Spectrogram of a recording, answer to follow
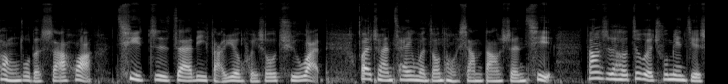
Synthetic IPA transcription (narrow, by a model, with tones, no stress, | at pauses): ɑ˥˧ŋt͡swɔ˥˩d̪ə˩ʂa˥xwa̰˥˩t͡ɕʰi˥˧ʈ͡ʂɻ̩˥˧t͡sa˥˧ɪli˥˩fa˨˩ɥɛ˥˩nxwe˧˥ɪʂo˥ʊt͡ɕʰy˥wa̰˥˩ɪwa˥˩ɪt̪ʰwa˧˥nt͡sʰa˥ɪi˧˥ŋwə˧˥nt͡so˧˥ŋt̪ʰʊ˨˩ŋɕjɑ˥ŋt̪ɑ˥ŋʂə˥nt͡ɕʰi˥˩ | t̪ɑ˥ŋʂɻ̩˧˥xɤ˧˥t͡sɹ̩˥˧we˥˩ɪʈ͡ʂʰu˥mjɛ˧˥nt͡ɕjɛ˨˩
